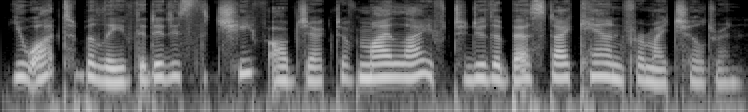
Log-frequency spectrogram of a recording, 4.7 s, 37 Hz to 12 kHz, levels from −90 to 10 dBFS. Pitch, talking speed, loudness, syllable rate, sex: 205 Hz, 280 wpm, -18 LUFS, 5.8 syllables/s, female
